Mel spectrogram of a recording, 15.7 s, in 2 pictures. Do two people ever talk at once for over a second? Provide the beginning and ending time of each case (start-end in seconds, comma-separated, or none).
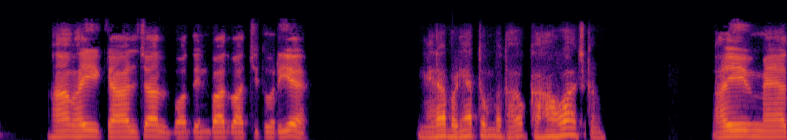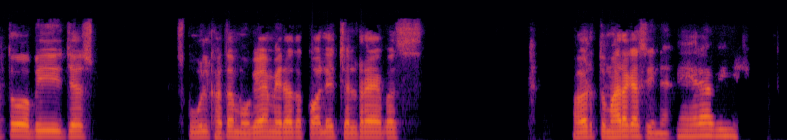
none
